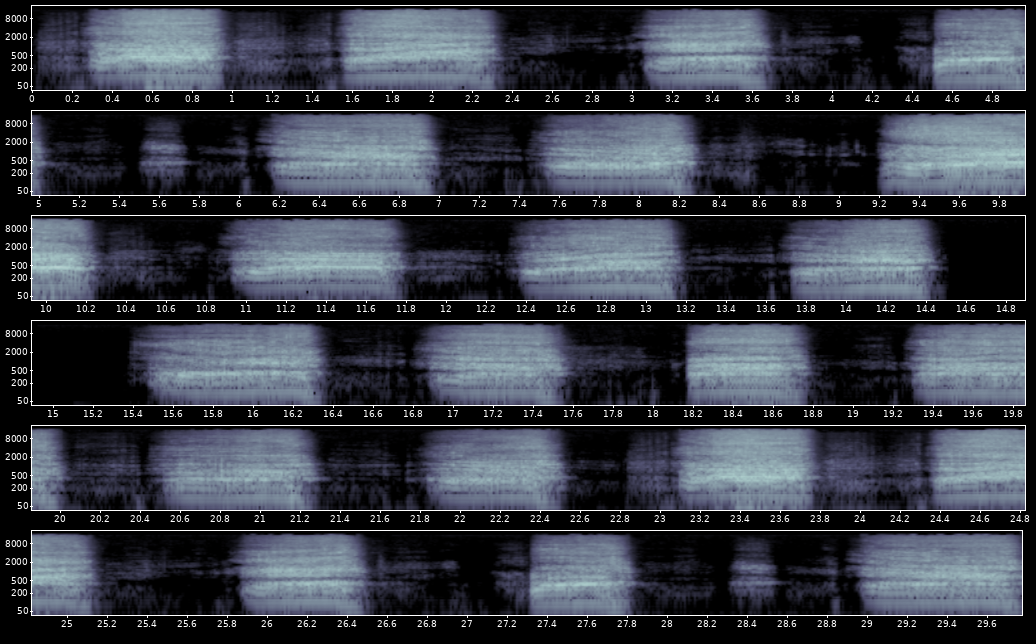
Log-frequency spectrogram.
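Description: A brown bear roaring over and over: about twenty short roars, each under a second long, coming every second and a half or so with silence between.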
